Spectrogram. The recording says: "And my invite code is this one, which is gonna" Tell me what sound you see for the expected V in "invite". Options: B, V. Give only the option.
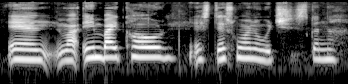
B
